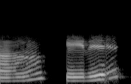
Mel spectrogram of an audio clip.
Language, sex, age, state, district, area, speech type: Sindhi, female, 45-60, Maharashtra, Thane, urban, conversation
